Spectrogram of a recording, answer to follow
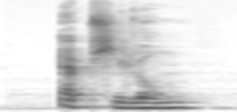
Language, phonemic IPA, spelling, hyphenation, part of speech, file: Dutch, /ˈɛpsilɔn/, epsilon, ep‧si‧lon, noun, Nl-epsilon.ogg
- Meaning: 1. epsilon, the name for the fifth letter of the Greek alphabet 2. the IPA symbol that represents the open-mid front unrounded vowel 3. an arbitrarily small quantity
